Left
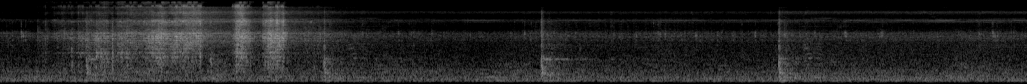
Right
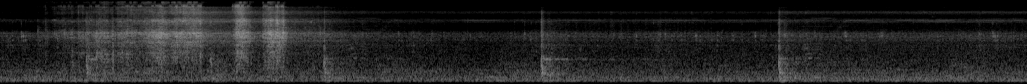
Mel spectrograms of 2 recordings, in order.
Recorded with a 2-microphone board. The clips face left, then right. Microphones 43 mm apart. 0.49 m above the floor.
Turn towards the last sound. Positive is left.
turn(degrees=50)  # may be behind; listen again after turning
